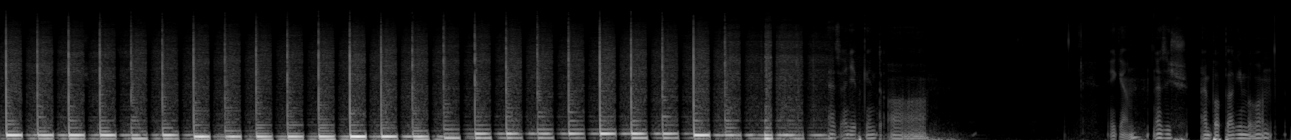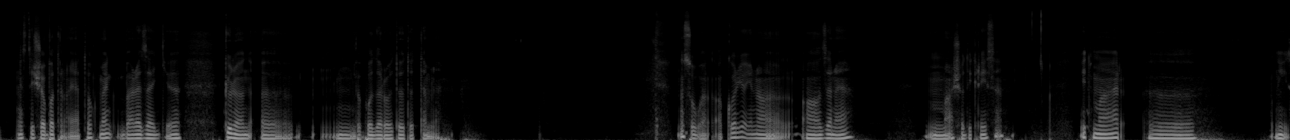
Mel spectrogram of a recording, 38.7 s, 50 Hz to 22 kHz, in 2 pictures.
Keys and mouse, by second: 9.6 c, 9.9 space, 9.9-11.3 right drag, 11.2 BackSpace, 11.8 F5, 12.6 F1, 12.6 right click, 21.8 click, 23.8 ctrl+l, 23.8 double click, 24.3 Escape, 25.1 F1, 25.5 F1, 26.8 right click, 30.3 right click, 33.7 right click, 34.4 right click, 37.6 right click.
